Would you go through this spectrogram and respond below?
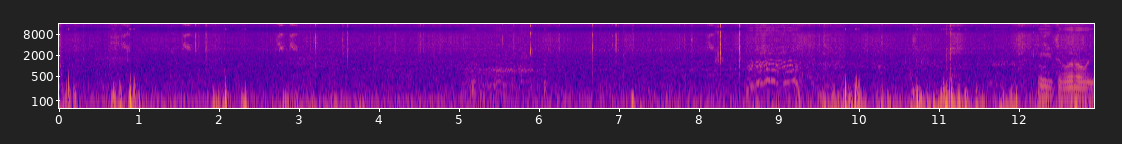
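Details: Farm goats at Blue Goat Farm on a hot day, bleating intermittently: after a long quiet stretch of shuffling and knocks, a short wavering bleat rises past the midpoint, with a second trembling bleat closing the recording.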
